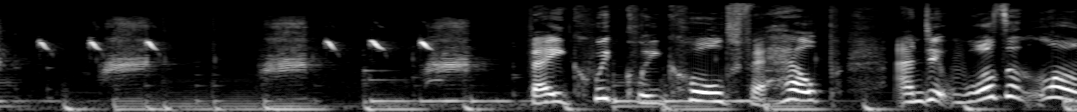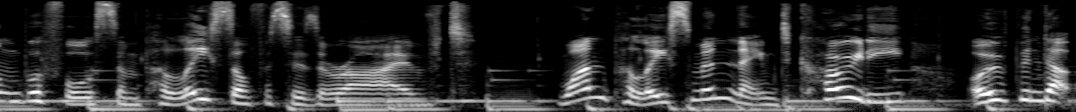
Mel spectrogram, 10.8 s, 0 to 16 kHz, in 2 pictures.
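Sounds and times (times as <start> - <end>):
ducklings quacking: 0.0 - 2.5
speech: 2.7 - 10.7.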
